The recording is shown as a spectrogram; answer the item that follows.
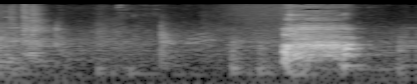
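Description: A man coughs once, a short loud cough about one and a half seconds in, after a stretch of low room sound.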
